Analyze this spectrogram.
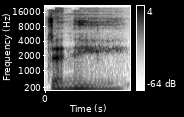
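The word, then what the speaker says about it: D'ni: It's pronounced Denis. I know you're actually the last person who is alive from that civilization, but you're saying it wrong. It's Denis.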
